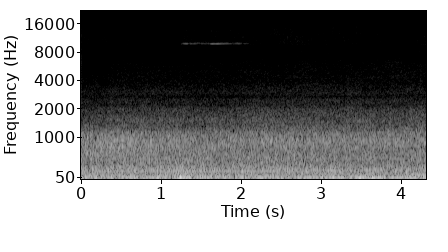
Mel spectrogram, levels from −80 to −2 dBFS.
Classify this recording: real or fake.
real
